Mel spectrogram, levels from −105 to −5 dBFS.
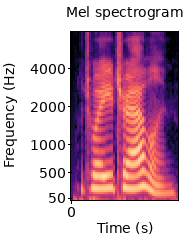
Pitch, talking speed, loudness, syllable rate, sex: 200 Hz, 225 wpm, -15 LUFS, 6.5 syllables/s, female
